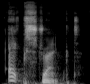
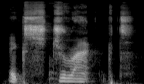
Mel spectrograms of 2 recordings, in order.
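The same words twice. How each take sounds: First: The stress is on the first syllable. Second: The stress is on the second syllable.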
